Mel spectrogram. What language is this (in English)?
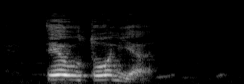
Portuguese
